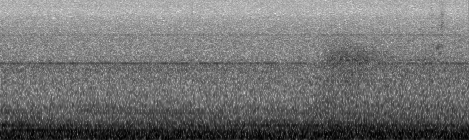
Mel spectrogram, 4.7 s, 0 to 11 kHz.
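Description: Jet engines of a Delta L1011 TriStar spool up for takeoff in a flight simulator game, a steady, dense roar with a faint high whine, continuous and close throughout.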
